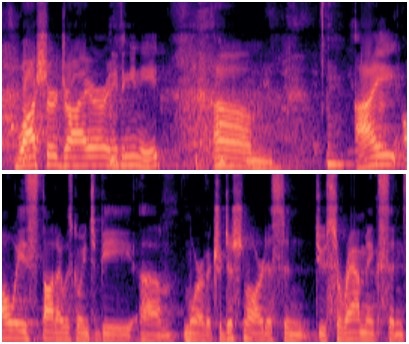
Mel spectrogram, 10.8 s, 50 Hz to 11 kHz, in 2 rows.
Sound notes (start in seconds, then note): 2.2 audience laughing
